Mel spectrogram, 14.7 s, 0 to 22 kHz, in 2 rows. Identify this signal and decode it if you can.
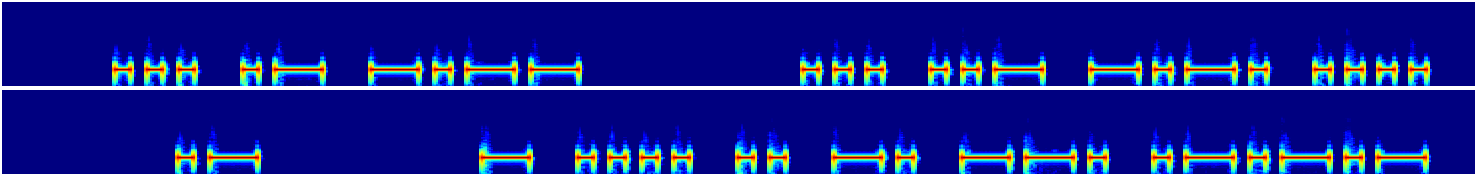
Morse code, heard as a keyed tone, about 15 wpm, 700 Hz. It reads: SAY SUCH A THING.
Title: 2x Word-Spacing - Sentences from Top 200 Words - 15wpm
